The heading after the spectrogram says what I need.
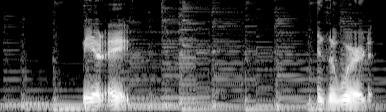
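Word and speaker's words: מרעה: Mir'eh. Mir'eh.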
